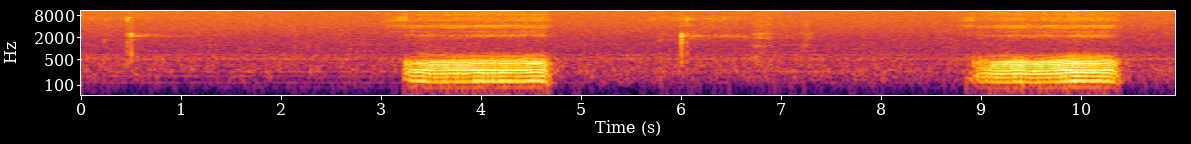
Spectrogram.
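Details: French Bulldog snoring, two long loud rasping snores around three and a half and nine seconds, each lasting over a second, with a low buzzy rattle and faint higher overtones, quiet breathing between them in a small indoor room.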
